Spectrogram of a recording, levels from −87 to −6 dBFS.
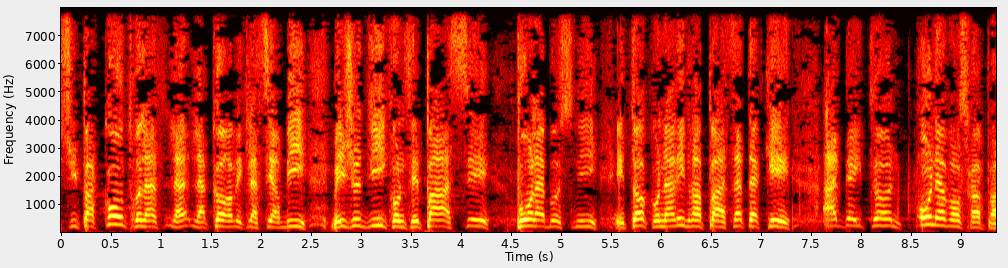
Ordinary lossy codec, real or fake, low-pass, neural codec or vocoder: none; real; none; none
